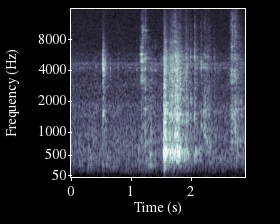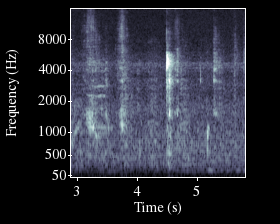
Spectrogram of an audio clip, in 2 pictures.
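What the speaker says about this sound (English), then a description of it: "I'm also eating chips right now. That's why I keep crunching." Close, quiet crunching of chips being eaten, irregular bites and chewing crackles spaced out over several seconds, with one sharper snap near the end.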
